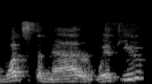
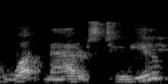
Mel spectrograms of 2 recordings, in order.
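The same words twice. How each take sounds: First: Said in the usual way. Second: "What matters to you?" slow, weight on "matters"; "What matters to you?" lent, appuyé sur "matters"; stress on matters. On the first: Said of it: "flip that story from". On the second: Shown as a demonstration. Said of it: "it's a couple different words".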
